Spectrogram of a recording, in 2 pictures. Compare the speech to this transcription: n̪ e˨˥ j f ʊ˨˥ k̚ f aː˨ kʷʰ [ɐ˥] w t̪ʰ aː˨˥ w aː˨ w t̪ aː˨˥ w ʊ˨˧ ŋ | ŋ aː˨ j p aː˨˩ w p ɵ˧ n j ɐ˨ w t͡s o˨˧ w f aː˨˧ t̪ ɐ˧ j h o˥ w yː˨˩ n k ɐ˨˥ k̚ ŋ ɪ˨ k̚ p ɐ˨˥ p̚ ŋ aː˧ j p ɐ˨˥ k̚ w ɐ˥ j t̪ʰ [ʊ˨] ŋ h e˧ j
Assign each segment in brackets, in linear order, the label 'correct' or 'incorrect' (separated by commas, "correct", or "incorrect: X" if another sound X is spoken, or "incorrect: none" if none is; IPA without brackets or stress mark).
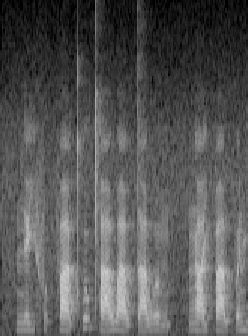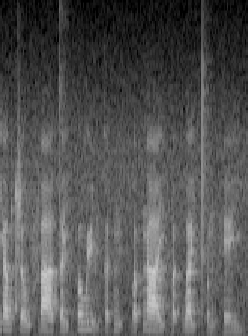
correct, incorrect: ʊ˧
